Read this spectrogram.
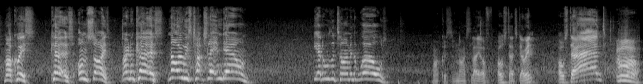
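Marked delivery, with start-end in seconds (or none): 0.1-7.7 excited shouting. Real, not acted. Chance missed, live shouting. 11.2-12.8 frustrated cry. Real, not acted. Chance missed, frustration.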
